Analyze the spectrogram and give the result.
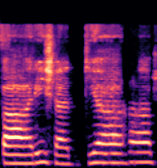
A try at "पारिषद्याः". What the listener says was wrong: So when we are reciting, we don't pronounce the visarga like parishadyaha. We don't have to say that parishadya. If you are saying that word alone, then you have to say parishadyaha. But if you are singing that together along with another word, yasya dvirada vaktradhya parishadhya parashatam. So not much emphasis on the visarga.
